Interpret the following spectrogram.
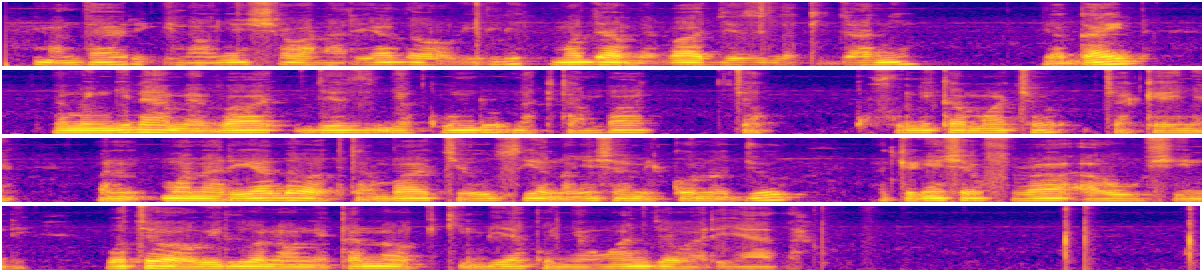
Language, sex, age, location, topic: Swahili, male, 25-35, Kisumu, education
